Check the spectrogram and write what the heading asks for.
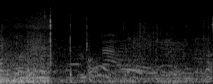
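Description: A single sharp impact about half a second in, a pitched baseball striking the batter, followed by spectators' short exclamations.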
